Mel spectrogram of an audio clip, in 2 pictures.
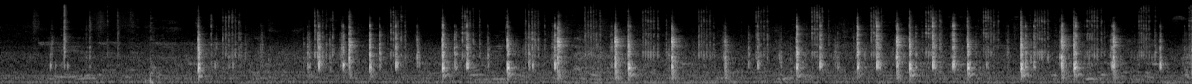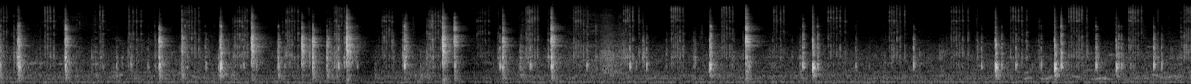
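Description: A ratchet works steadily on torque converter bolts under a 2006 Jeep Commander with a 4.7 engine, giving rapid, close clicking bursts with short pauses between them across the whole stretch.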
